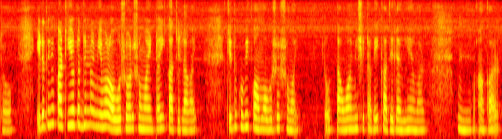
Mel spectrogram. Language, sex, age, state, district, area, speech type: Bengali, female, 18-30, West Bengal, Darjeeling, urban, spontaneous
